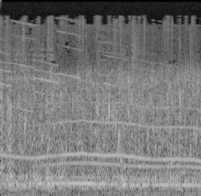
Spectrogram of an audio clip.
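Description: Ambient electronic music: several sustained synthesizer tones drifting slowly down in pitch, with fainter sliding tones above them.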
